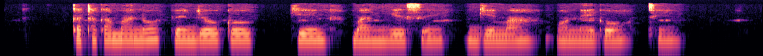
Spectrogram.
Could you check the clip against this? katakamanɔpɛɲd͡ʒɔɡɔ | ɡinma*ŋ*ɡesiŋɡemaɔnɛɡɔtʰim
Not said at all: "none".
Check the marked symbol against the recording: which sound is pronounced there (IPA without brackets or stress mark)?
ŋ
